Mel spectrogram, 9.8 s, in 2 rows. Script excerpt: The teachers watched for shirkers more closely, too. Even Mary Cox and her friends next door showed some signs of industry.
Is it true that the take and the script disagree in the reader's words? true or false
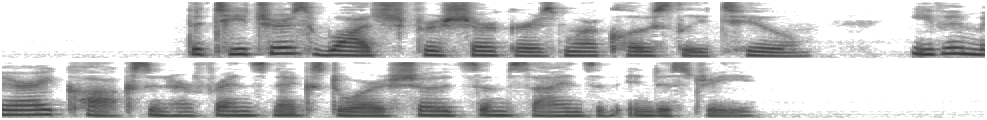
false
